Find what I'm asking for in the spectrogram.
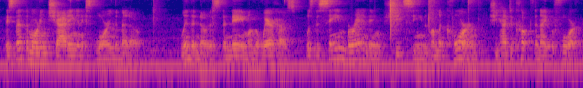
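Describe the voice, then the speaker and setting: A man reading a scripted story aloud in a deliberate, dramatic narrating style with pauses. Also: medium pitch. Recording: roomy echo with clear background hum.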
